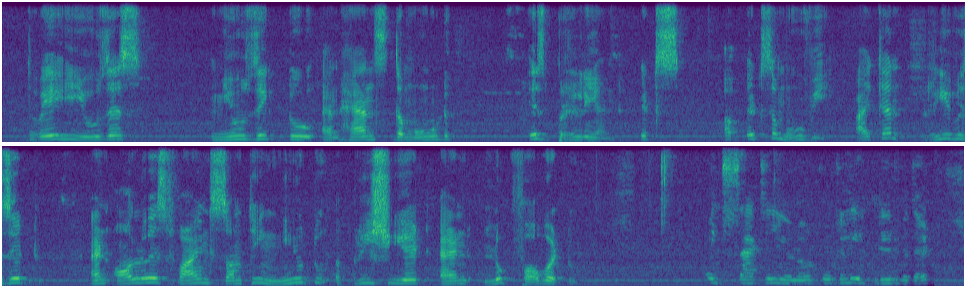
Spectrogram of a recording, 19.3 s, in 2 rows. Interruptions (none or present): none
